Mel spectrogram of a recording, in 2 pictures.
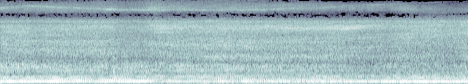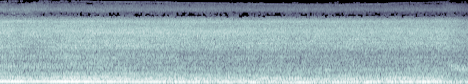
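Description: Farm tractor's engine running hard under load as it pulls a weight-transfer sled down a dirt pulling track, a deep, steady drone at one even pitch that fades gradually as it draws away and drops off near the end.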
